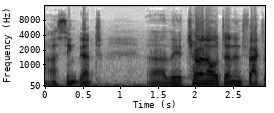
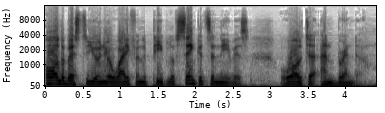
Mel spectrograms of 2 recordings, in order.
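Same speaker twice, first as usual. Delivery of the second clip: plain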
